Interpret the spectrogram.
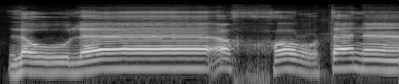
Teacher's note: خا اور را دونوں پر پڑھے جائیں گے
